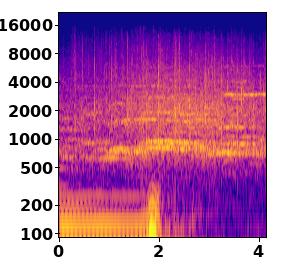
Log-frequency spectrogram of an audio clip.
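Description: A live band's last chord ringing out, with low sustained bass and guitar notes that bend and stop about two seconds in, while the audience applauds and cheers.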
